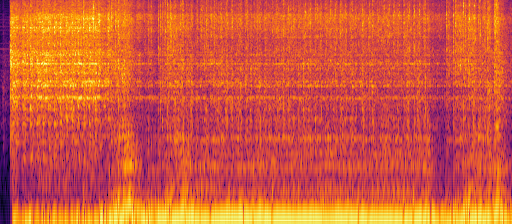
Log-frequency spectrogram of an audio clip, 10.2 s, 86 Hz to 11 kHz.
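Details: K24-swapped Toyota MR2 first-start attempt with the fuel line blown out; its fuel pump had been wired backwards: steady low churning with a brief catch near three seconds, never settling to idle. Possible vacuum leak suspected. Crank, no start.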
